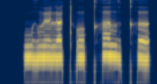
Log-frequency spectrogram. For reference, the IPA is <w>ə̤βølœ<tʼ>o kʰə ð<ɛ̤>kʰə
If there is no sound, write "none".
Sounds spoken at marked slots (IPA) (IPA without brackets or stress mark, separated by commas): w, tʼ, ə̤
